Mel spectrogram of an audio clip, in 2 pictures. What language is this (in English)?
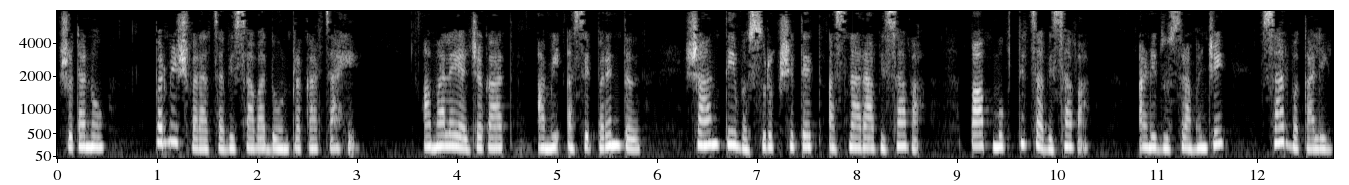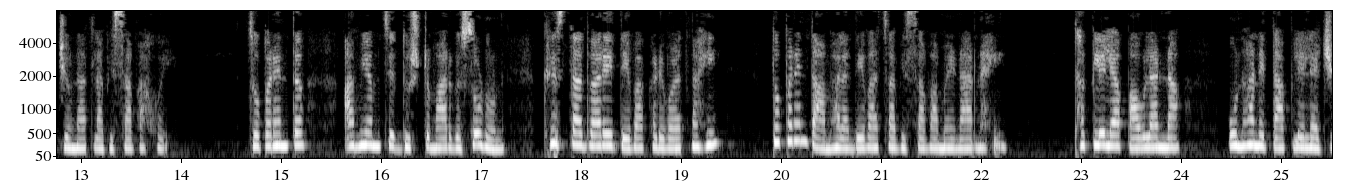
Marathi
